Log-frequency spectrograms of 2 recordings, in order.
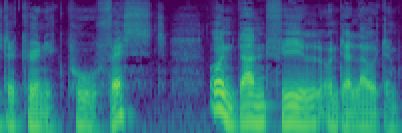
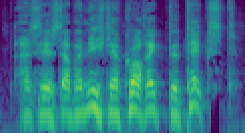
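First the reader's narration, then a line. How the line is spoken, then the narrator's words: Director hissing. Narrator (German): zischte Regisseur Wuschel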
